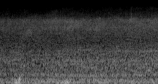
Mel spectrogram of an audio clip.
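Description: Bees swarm at a hive entrance, a dense continuous buzz of many insects close to the listener, with a couple of louder individual bees passing nearby.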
